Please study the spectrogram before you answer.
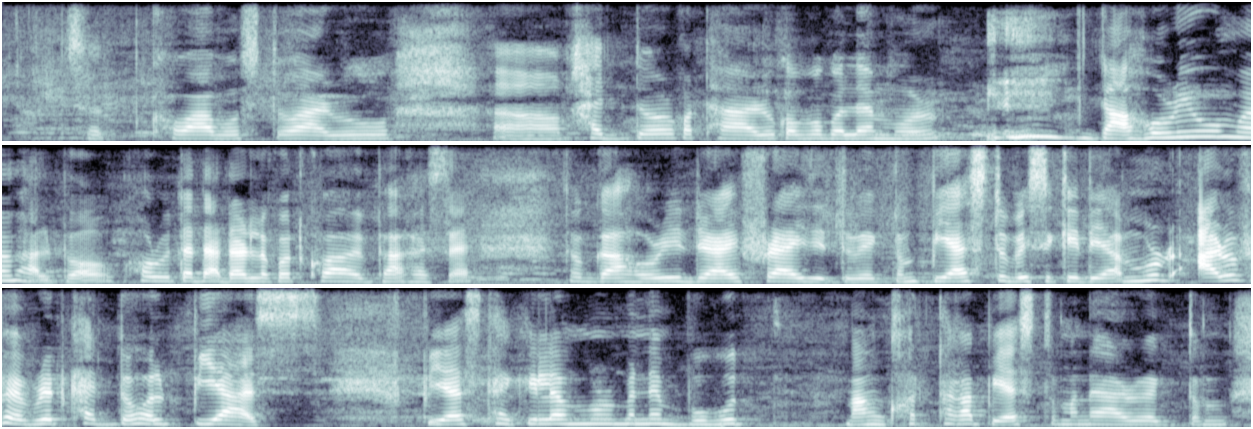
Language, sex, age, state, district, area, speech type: Assamese, female, 30-45, Assam, Darrang, rural, spontaneous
